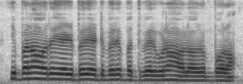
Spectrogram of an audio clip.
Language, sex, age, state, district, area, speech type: Tamil, male, 45-60, Tamil Nadu, Kallakurichi, rural, spontaneous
